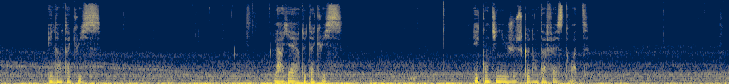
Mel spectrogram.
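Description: A wood fire crackles and pops nearby.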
